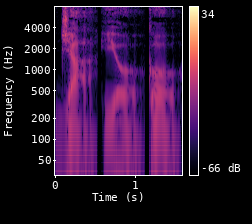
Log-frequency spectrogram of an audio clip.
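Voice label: "jayoko", concatenated syllables; Affixing experiment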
